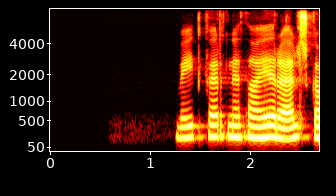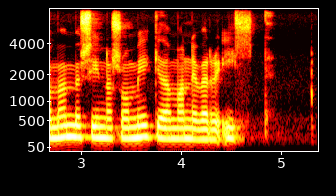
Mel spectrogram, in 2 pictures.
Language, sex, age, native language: Icelandic, female, 30-39, Icelandic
